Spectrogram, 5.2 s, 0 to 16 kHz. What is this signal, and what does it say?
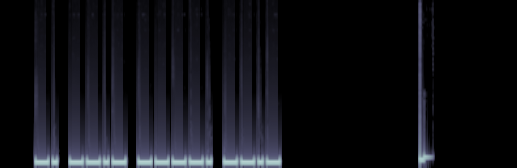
Morse code, heard as a keyed tone, about 28 wpm, 700 Hz. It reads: NQ9Q
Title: USA Call Signs - 4 Characters - 4x Character Spacing - 28wpm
